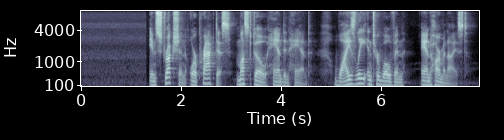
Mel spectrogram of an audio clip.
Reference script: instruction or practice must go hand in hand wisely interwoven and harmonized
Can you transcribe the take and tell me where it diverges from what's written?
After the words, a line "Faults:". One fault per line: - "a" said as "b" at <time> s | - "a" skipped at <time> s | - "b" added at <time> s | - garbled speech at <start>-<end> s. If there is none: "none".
instruction or practice must go hand in hand wisely interwoven and harmonized
Faults:
none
